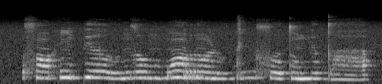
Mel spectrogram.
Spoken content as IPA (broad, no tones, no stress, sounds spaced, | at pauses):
s ɔ̃ h ĩ pʲ ɯ l o̤ n z u m b ɔ̃ r ũ ɳ ṳ d i̤ sʷ ɤ t̪ ũ mʲ u d̪ a̤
